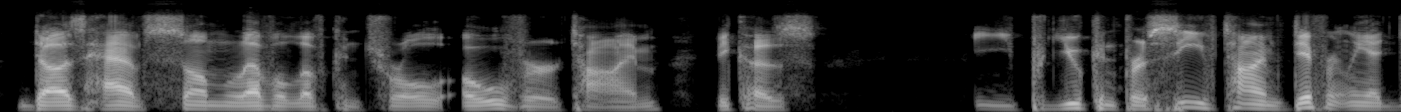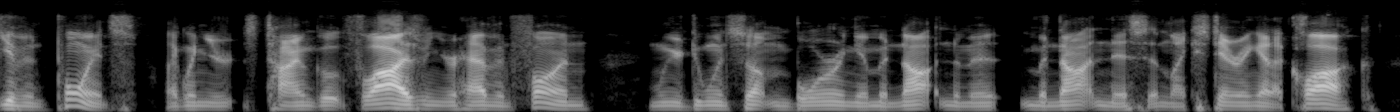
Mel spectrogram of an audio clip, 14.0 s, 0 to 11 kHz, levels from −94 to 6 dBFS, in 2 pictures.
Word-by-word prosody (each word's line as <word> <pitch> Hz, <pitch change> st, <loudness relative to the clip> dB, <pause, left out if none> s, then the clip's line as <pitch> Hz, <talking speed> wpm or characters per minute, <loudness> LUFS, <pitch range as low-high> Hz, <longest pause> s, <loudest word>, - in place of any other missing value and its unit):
does 105 Hz, -1 st, +5 dB
have 105 Hz, -5 st, +4 dB
some 105 Hz, -1 st, -3 dB
level 95 Hz, -1 st, +1 dB
of 90 Hz, -, -3 dB
control 95 Hz, -1 st, -9 dB
over 100 Hz, +1 st, -4 dB
time 80 Hz, +4 st, -6 dB, 0.3 s
because 85 Hz, -1 st, -3 dB, 0.8 s
y 100 Hz, -3 st, -11 dB, 0.2 s
you 120 Hz, +5 st, 0 dB
can 120 Hz, -4 st, -7 dB
perceive 140 Hz, +2 st, 0 dB
time 115 Hz, -5 st, +1 dB
differently 135 Hz, -8 st, +2 dB
at 90 Hz, -2 st, -5 dB
given 95 Hz, -6 st, -3 dB
points. -, -, -4 dB
Like -, -, -10 dB
when 100 Hz, -, -6 dB
you're 95 Hz, 0 st, -8 dB, 0.2 s
time 100 Hz, +1 st, +2 dB
go 105 Hz, -, -6 dB
flies 120 Hz, -2 st, +9 dB
when 115 Hz, -, -11 dB
you're 100 Hz, -1 st, -8 dB
having 105 Hz, -3 st, -1 dB
fun, 105 Hz, -8 st, -3 dB, 0.3 s
when 100 Hz, -, -13 dB
you're 100 Hz, -, -4 dB
doing 105 Hz, +1 st, -8 dB
something 110 Hz, -4 st, -4 dB
boring 105 Hz, -1 st, -6 dB
and 95 Hz, -, -9 dB
monotonous 95 Hz, +1 st, -1 dB
monotonous 100 Hz, -2 st, -2 dB
and, 95 Hz, -, -11 dB
like, 85 Hz, -1 st, -8 dB
staring 100 Hz, -2 st, -1 dB
at -, -, +2 dB
a -, -, -9 dB
clock, -, -, +4 dB
100 Hz, 180 wpm, -25 LUFS, 95-110 Hz, 0.8 s, flies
